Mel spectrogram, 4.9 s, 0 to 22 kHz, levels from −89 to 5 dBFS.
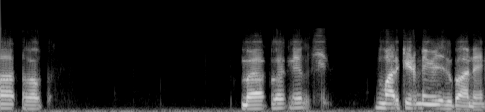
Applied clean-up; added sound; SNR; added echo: neural diffusion model UNIVERSE++.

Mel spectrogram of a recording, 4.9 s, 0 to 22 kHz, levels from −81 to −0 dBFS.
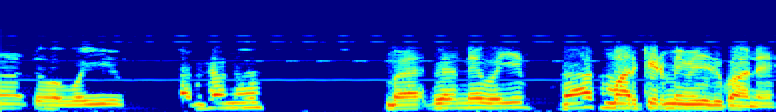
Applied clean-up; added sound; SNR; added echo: classical method spectral subtraction.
